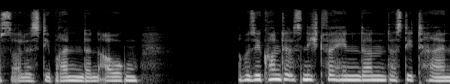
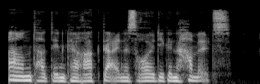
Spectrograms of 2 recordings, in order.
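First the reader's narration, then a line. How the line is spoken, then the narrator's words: Cold statement. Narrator (German): stellte Marian kalt fest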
